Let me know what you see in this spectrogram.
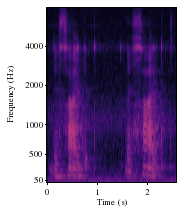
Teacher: ele mal pronuncia esse D final mas ele realmente ele de fato tá ali ele só não é muito pronunciado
